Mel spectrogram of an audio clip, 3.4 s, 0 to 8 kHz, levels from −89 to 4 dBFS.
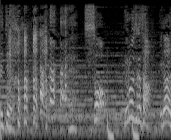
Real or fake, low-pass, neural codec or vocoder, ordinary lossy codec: real; 7.2 kHz; none; none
